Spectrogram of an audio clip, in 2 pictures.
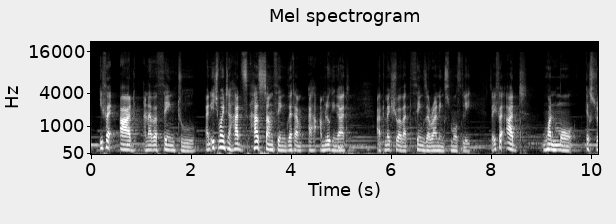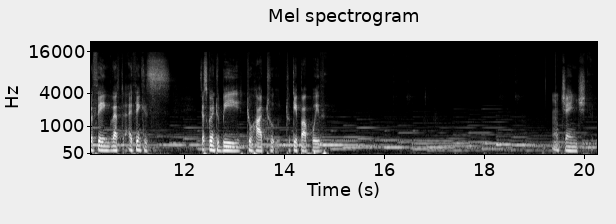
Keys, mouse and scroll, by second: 1.7 /, 11.4 click, 14.9-20.1 drag.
